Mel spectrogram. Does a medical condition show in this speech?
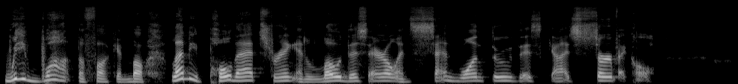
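No.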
